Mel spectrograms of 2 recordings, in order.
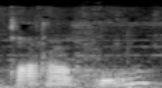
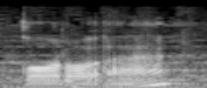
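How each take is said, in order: First: The word ends in a u vowel. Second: The word ends in an a vowel. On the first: The speaker calls it wrong. "atau qoro'u" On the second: The speaker calls it right. "ini harus dibaca qoro'a"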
